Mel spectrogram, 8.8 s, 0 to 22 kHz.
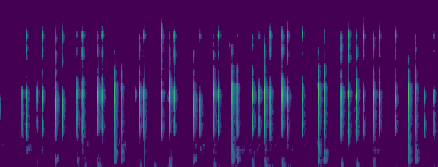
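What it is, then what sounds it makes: Mechanical keyboard with plastic keycaps. Fingertips of both hands type continuously on a white mechanical keyboard with plastic keycaps. About 43 quick, sharp clacks land in an uneven rhythm, each bright and clicky with almost no ring. The typing is quiet and light, with little low end.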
